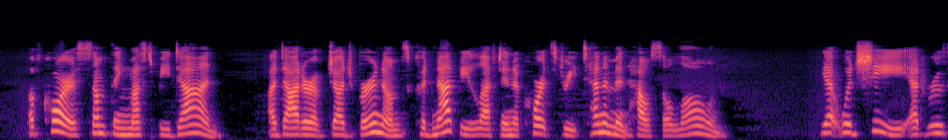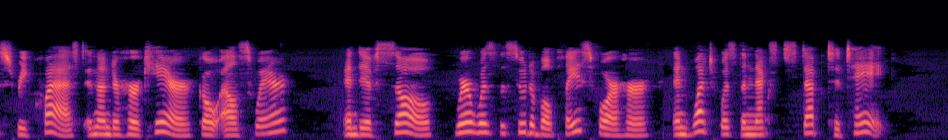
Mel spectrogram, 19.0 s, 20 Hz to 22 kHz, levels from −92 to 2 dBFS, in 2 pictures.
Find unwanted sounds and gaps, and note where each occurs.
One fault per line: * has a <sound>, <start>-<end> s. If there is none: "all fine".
all fine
